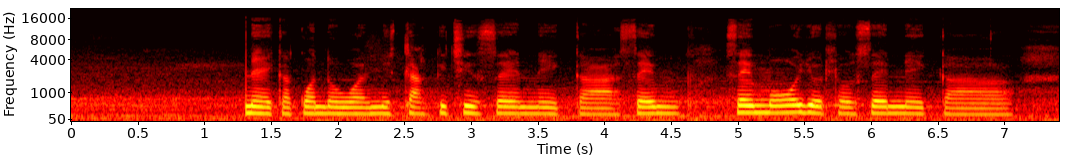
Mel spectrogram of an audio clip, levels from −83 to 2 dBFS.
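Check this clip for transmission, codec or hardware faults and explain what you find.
Generation loss runs through the whole speech clip: the sound is swirly and hollow, with smeared consonant attacks and nothing above 17.4 kHz. That likely comes from repeated lossy re-encoding, around five passes, consistent with AAC-LC near 96 kbit/s, each pass requantising on a shifted frame grid so noise and spectral gaps accumulate.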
